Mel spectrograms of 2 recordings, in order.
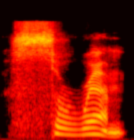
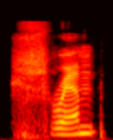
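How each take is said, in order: First: The word begins with a plain 's' sound. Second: The word begins with an 'sh' sound. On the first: The speaker calls it wrong. "she would go srimp" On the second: The speaker calls it right. "instead of shrimp"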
